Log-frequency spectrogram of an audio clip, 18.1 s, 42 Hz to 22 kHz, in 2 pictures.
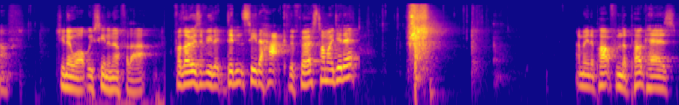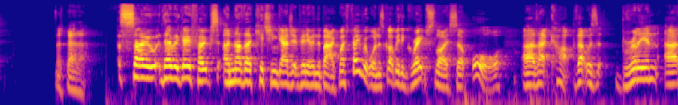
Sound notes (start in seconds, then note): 5.4 blows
